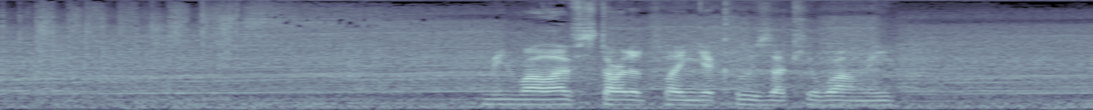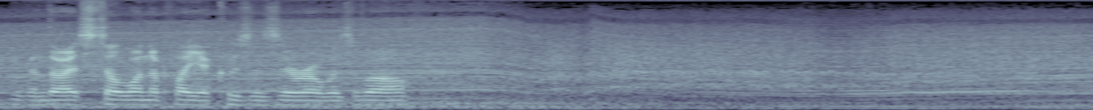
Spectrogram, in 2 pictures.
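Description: A racing car engine drones steadily.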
